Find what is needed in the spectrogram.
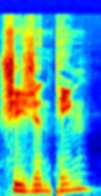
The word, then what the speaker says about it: Xi Jinping: Well, do you know that the how do you say his name? Zhao Xiaoping, the leader of China, the president of China? – Xi Jinping? – Yeah, that one.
